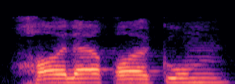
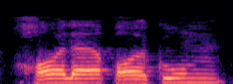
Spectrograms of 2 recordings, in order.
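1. جميع الحركات متساوية في الطول. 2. جميع الحركات متساوية في الطول.

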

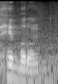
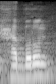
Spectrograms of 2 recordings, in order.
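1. الصائت الأول هو صوت 'i'. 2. الصائت الأول هو صوت 'a'. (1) "أو الكسر" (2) "بالفتح"

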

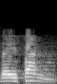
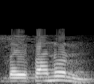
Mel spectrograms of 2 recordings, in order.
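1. Kata ini berakhir dengan bunyi sengau tanpa vokal di akhir. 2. Kata ini berakhir dengan suku kata 'un' tambahan. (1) "kalau diwaqafkan emang dia sukun" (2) "kalau disambung daifanun berharokat"

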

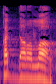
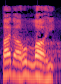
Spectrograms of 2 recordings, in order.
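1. صوت d مضعّف ومطوّل. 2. صوت d قصير ومفرد. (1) "بعض الإخوة يشدد الدال" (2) "لا،"

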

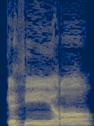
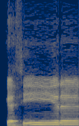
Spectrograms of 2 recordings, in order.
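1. الراء مفخمة مع فتحة. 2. الحركة بعد الراء تميل نحو 'ee'. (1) "أقرأ الإمام قالون كثيرا" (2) "سأقللها، اعذروني خطأ هو"

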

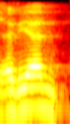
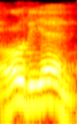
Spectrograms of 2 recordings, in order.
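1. المقطع الأول فيه حركة غير الضمة. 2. المقطع الأول فيه ضمة (u). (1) "مش عريان" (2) "هذا هو النطق الصحيح، عو بضم العين"

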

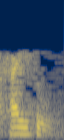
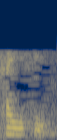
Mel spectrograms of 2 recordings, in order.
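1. Kata ini diakhiri dengan vokal u. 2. Kata ini diakhiri dengan vokal i. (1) "dibaca haitu tetap dengan dhommah" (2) "menjadikan mabni dengan kasrah"

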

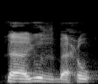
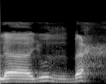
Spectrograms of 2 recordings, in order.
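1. ينتهي الفعل بحركة 'u' في آخره. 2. ينتهي الفعل بلا حركة في آخره. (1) "فتنطقها بالرفع" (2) "فإن الفعل هنا يقرأ بالجزم"

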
